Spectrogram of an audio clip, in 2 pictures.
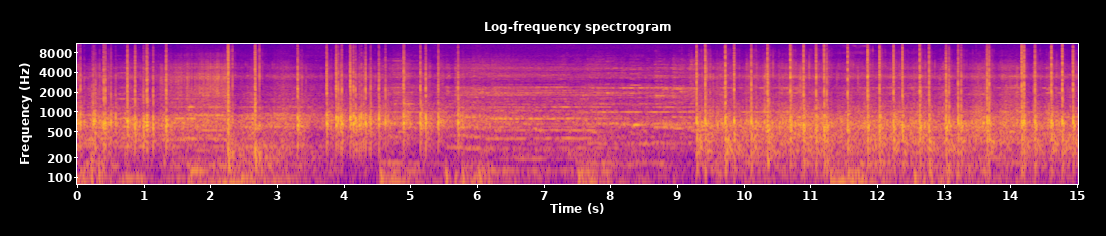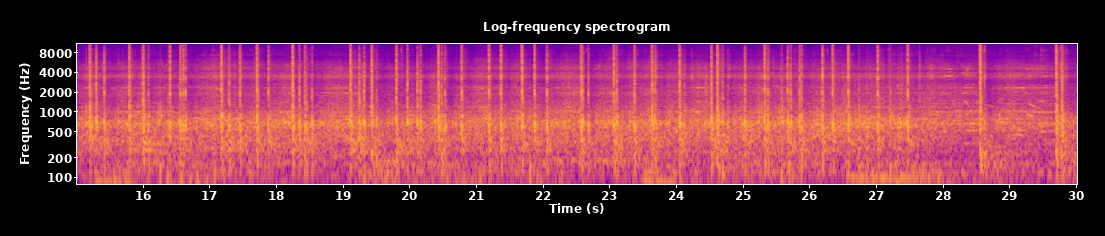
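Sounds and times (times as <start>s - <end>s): fireworks bangs and crackles: 0.0s - 6.6s, 7.5s - 30.0s
low rumble: 0.0s - 8.7s, 23.5s - 25.6s.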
